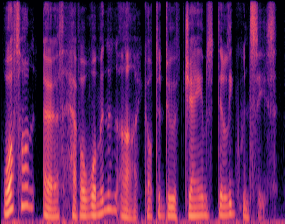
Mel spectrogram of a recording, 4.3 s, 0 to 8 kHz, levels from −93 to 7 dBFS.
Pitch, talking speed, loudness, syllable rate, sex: 130 Hz, 195 wpm, -23 LUFS, 4.9 syllables/s, male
